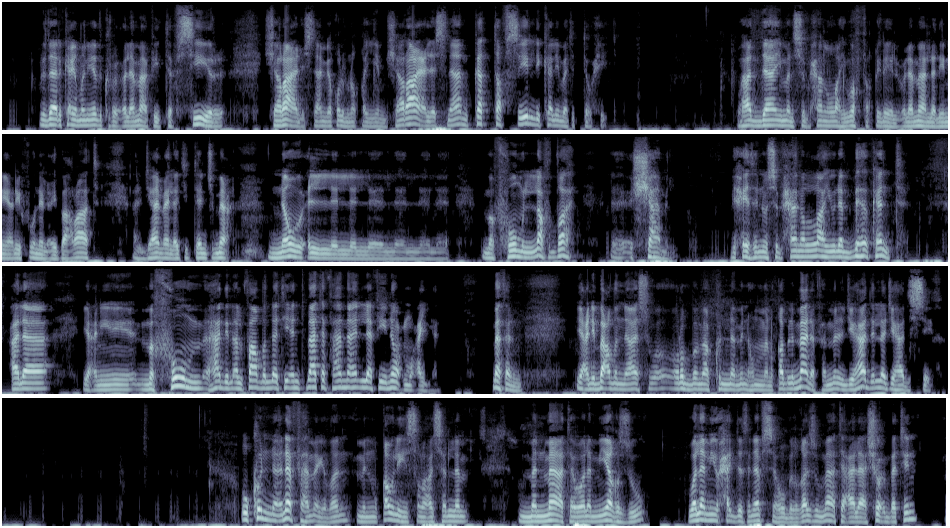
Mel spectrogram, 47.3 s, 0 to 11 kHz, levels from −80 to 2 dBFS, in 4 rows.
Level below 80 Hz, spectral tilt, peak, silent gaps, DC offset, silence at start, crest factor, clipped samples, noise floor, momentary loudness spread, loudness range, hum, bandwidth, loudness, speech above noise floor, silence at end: -36 dBFS; -5 dB/octave; 0 dBFS; 43.60-43.64 s; under 0.1%; 0.05 s; 20 dB; under 0.1%; -49 dBFS; 14 LU; 4 LU; none; 10.5 kHz; -20 LUFS; 30 dB; 0.1 s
